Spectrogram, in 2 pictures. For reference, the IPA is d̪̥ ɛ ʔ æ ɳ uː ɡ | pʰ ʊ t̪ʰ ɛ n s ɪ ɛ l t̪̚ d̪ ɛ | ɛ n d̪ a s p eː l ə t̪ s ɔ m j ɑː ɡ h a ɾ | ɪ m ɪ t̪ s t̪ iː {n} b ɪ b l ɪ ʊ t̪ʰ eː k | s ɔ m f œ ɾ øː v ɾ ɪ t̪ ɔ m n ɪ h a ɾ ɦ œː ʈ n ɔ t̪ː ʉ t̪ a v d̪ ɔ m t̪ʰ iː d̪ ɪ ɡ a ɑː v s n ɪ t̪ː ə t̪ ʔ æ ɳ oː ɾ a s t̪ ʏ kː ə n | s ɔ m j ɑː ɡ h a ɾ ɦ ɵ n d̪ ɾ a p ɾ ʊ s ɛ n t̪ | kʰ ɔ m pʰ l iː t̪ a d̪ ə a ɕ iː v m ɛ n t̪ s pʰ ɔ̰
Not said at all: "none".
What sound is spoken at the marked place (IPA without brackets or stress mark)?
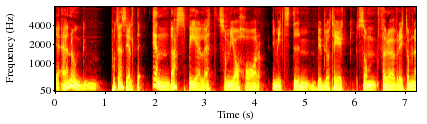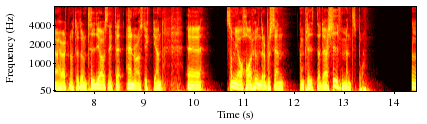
m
